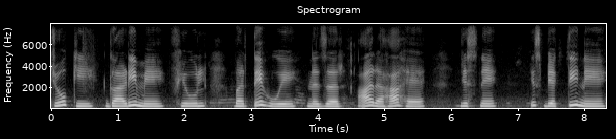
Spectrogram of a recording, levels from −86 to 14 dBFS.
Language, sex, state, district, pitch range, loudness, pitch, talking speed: Hindi, female, Himachal Pradesh, Shimla, 230-275 Hz, -15 LUFS, 245 Hz, 110 wpm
